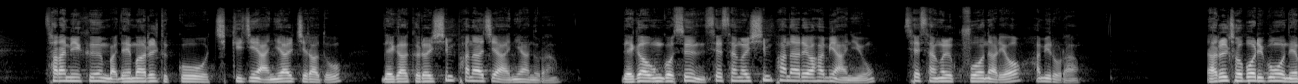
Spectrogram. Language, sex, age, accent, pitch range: Korean, male, 30-49, native, 120-165 Hz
